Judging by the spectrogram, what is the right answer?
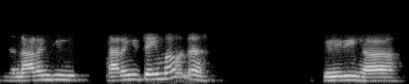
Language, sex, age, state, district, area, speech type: Sindhi, female, 45-60, Gujarat, Kutch, urban, conversation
